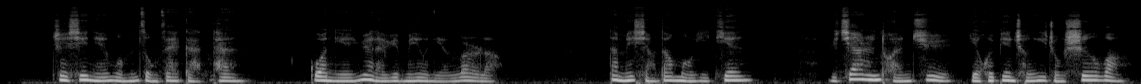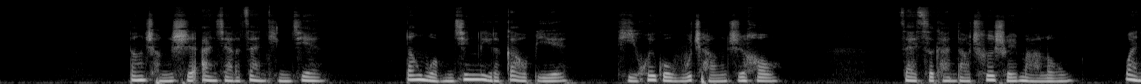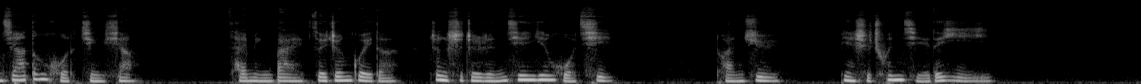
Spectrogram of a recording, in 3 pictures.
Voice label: 自白旁白

